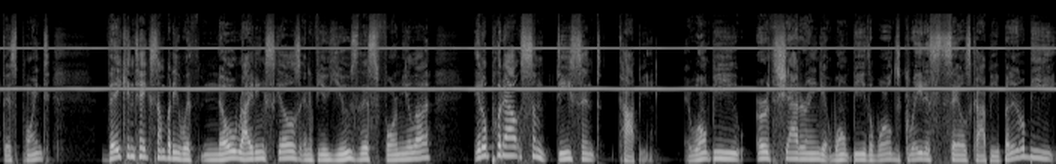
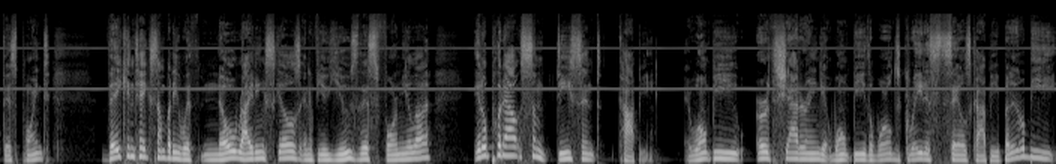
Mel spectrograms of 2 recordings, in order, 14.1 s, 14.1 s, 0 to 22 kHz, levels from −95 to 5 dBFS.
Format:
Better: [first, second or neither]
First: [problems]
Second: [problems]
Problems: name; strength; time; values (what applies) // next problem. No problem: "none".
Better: second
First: high-pitched whine; loud; throughout; 2.5 kHz, 9 dB below the speech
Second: high-pitched whine; faint; throughout; 2.5 kHz, 25 dB below the speech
